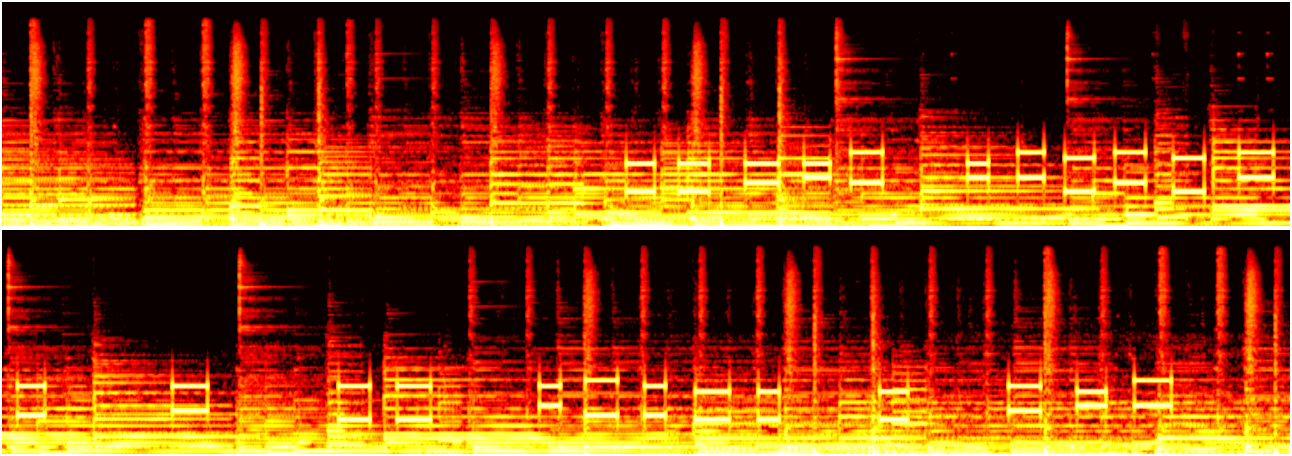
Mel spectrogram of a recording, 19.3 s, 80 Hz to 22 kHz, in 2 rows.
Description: DTMF, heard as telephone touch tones, dialled by hand, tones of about 220 ms. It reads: 117*9 *#292#5 8 22 06511 1 8*#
